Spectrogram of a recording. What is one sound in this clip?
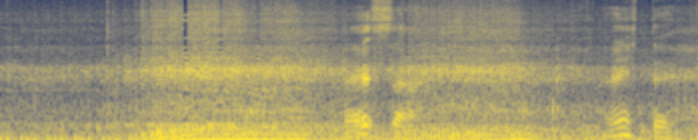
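An engine revs louder.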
